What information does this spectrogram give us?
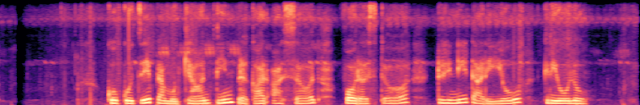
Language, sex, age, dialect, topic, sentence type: Marathi, female, 25-30, Southern Konkan, agriculture, statement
